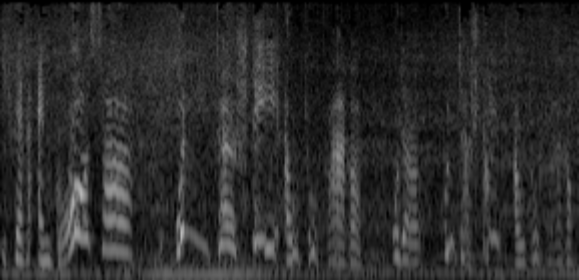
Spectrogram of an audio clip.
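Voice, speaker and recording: Little kobold for a children's radio play: very high, shrill, whiny, excitable, stammering; noisy vintage recording. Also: male voice, measured pace, highs cut off, full character voice. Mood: gleeful, scheming. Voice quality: squeaky, shrill. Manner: stammering, repeating words excitedly.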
